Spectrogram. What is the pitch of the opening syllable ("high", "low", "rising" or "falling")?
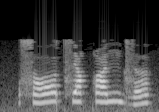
rising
